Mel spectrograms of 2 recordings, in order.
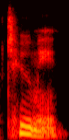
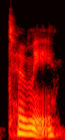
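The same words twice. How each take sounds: First: The vowel in 'to' is said in full. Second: The vowel in 'to' is reduced to 'ta'. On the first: "instead of to me" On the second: "I'll say to me"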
